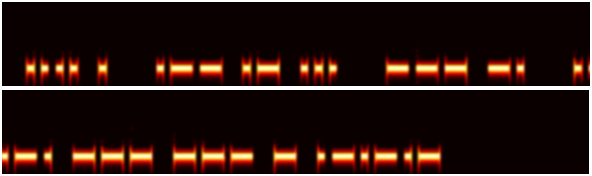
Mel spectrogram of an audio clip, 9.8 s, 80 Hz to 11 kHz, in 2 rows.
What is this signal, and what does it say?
Morse code, heard as a keyed tone, about 20 wpm, 700 Hz. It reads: HE WAS ON FOOT.
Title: Sentences from Top 1000 Words - Review Part 3 - 20wpm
